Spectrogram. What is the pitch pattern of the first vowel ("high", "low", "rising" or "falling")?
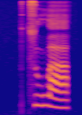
high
